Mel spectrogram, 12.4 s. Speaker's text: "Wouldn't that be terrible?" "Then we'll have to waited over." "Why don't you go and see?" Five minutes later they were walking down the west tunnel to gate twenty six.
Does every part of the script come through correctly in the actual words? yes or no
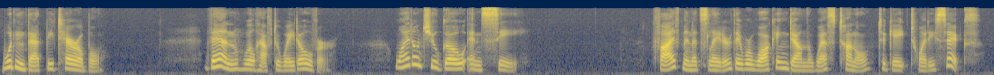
no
